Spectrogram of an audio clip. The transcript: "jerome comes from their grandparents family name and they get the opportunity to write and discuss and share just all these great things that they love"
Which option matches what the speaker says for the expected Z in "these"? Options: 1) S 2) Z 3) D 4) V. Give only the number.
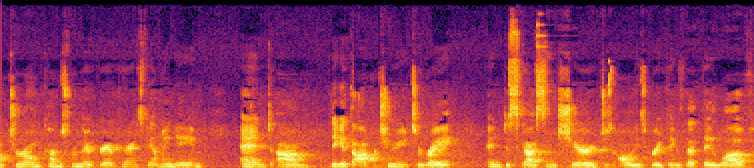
2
